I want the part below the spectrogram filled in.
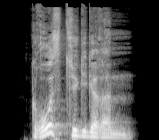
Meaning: strong dative masculine/neuter singular comparative degree of großzügig
- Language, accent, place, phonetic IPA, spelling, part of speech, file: German, Germany, Berlin, [ˈɡʁoːsˌt͡syːɡɪɡəʁəm], großzügigerem, adjective, De-großzügigerem.ogg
